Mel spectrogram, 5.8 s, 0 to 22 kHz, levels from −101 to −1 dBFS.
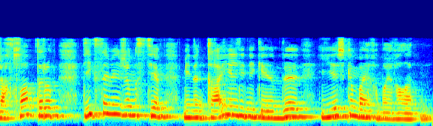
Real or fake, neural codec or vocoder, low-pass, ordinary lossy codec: real; none; 7.2 kHz; MP3, 48 kbps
